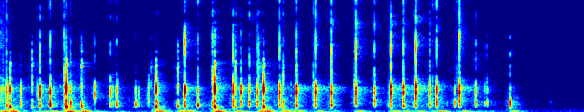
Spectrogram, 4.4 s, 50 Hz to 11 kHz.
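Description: Fingertips type on a compact GMK67 mechanical keyboard with PBT plastic keycaps resting on a desk mat, producing a rapid, steady run of crisp, bright clacks with a faint low thock under each stroke. The keystrokes stop just before 4 seconds, leaving near silence.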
